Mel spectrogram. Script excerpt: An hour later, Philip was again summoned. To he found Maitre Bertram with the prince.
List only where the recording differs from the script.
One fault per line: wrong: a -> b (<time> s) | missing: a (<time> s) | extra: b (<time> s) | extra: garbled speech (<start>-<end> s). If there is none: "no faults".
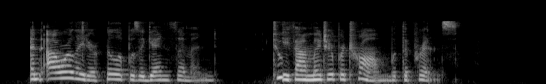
no faults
